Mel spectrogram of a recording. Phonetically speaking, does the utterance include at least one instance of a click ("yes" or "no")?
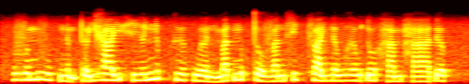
no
